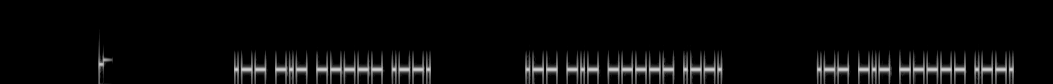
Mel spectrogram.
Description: Morse code, heard as a keyed tone, about 34 wpm, 700 Hz. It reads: WK0P WK0P WK0P
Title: Call Signs Repeated 2x - 35wpm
